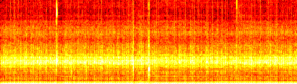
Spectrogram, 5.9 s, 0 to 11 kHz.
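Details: Yamaha Virago XV250 V-twin after 6 years in storage, old tank fuel black, carb primed with squirted petrol; steady low idle with loping beat and occasional stumble while stale fuel clears from the carb.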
